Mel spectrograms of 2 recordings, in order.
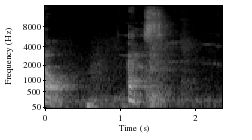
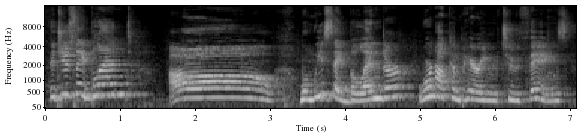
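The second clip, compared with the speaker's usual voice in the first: excited reveal; 8 semitones higher, 7 dB louder, slower than usual. Acted. Revealing the final answer.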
